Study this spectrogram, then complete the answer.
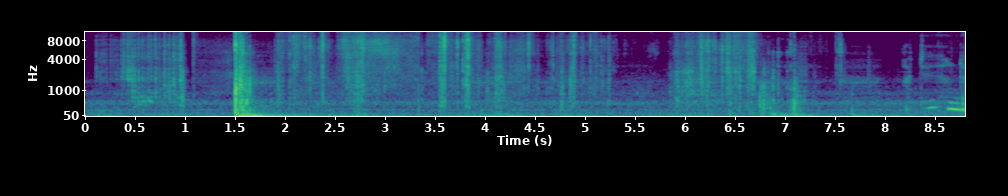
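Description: Paper pieces are trimmed with soft snips and crisp rustles close by. A sharp handling knock comes early, followed by scattered cutting sounds and quiet, murmured talk.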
